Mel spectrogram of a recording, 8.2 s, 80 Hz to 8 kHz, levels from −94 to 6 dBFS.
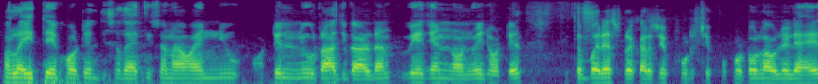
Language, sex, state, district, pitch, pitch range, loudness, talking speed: Marathi, male, Maharashtra, Dhule, 120 Hz, 115-125 Hz, -18 LUFS, 185 wpm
